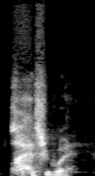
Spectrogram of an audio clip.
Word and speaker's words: Lajoie: So it was It was him and was it Napoli Lazal? I don't know how you say his name. – Napoleon Lajoie. – There we go. Yeah. Lajoie.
